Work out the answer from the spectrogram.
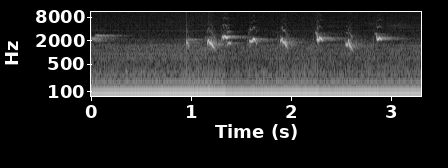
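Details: After a faint opening whistle, a greater green leafbird sings loudly as a lure for others of its kind, giving choppy twisting chirps at roughly three per second.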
